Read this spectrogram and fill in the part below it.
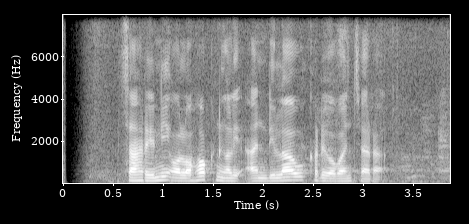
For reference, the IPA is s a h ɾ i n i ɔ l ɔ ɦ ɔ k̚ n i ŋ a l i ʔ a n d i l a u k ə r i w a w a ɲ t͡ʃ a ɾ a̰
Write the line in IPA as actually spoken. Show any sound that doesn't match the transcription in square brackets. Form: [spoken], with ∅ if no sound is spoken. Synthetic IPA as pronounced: s a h ɾ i n i ɔ l ɔ ɦ ɔ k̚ n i ŋ a l i ʔ a n d i l a u k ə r i w a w a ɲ t͡ʃ a ɾ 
